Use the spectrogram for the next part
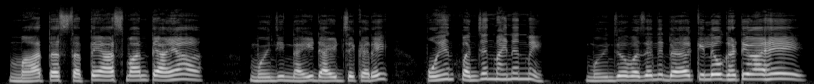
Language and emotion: Sindhi, happy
